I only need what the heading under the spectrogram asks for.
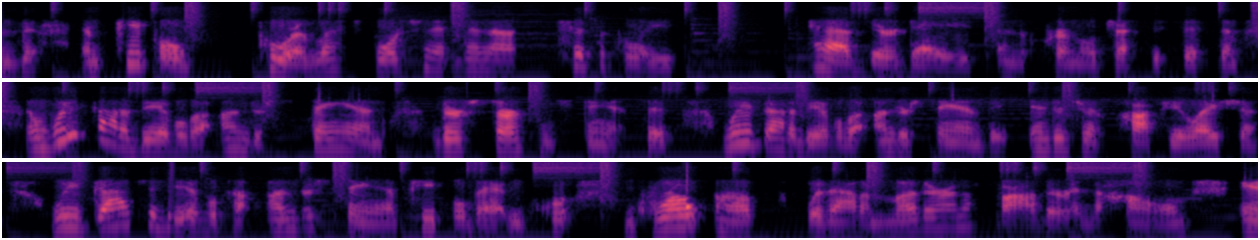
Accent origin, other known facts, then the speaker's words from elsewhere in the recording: Birmingham, Alabama, United States; also born or lived in Selma / Montgomery; I'm actually originally from Selma, Alabama. I was actually, my mom and dad are both from Selma.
